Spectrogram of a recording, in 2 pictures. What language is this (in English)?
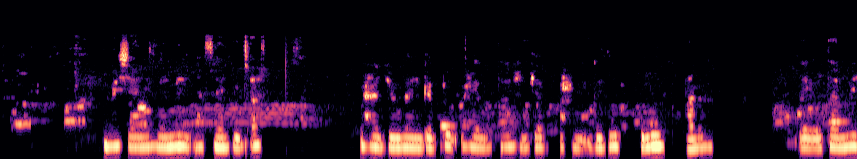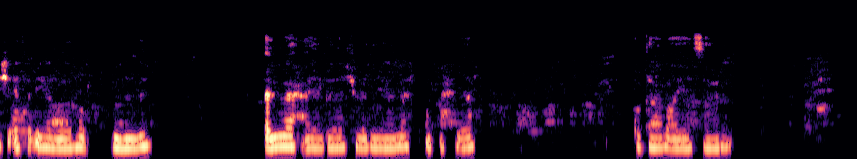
Somali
